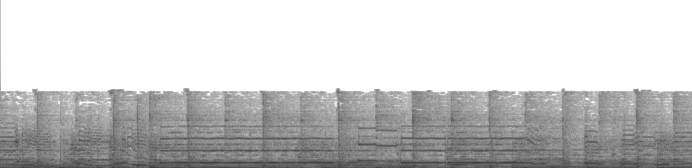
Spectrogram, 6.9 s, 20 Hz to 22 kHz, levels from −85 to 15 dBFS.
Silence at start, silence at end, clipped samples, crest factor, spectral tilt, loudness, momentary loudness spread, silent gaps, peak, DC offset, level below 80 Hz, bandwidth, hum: 0 s; 0 s; under 0.1%; 12 dB; -4 dB/octave; -14 LUFS; 3 LU; none; -2 dBFS; under 0.1%; -24 dBFS; 11 kHz; none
